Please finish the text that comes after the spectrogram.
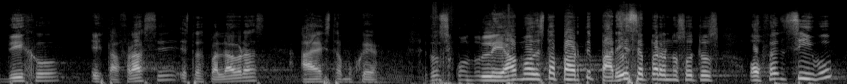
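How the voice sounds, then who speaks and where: A man from El Salvador preaching a sermon in a church, animated and acting out the voices he quotes. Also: sits high. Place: church hall. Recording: long reverb of a church hall.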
